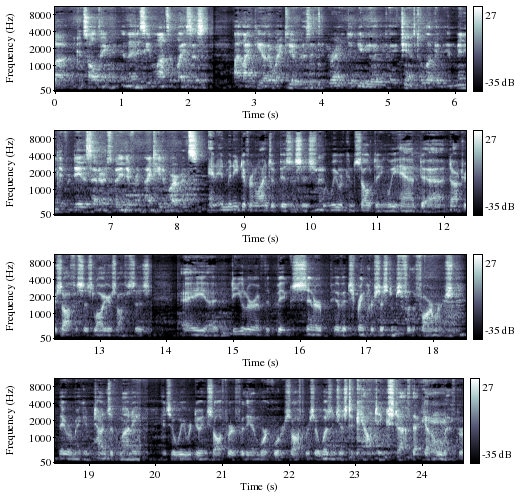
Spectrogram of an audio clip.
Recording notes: This interview was recorded in an echoey room with a single mic, so the sound quality is a little rough.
